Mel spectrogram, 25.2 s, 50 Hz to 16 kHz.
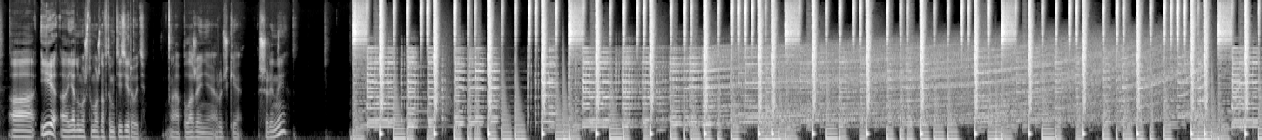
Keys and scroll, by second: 7.1 space.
